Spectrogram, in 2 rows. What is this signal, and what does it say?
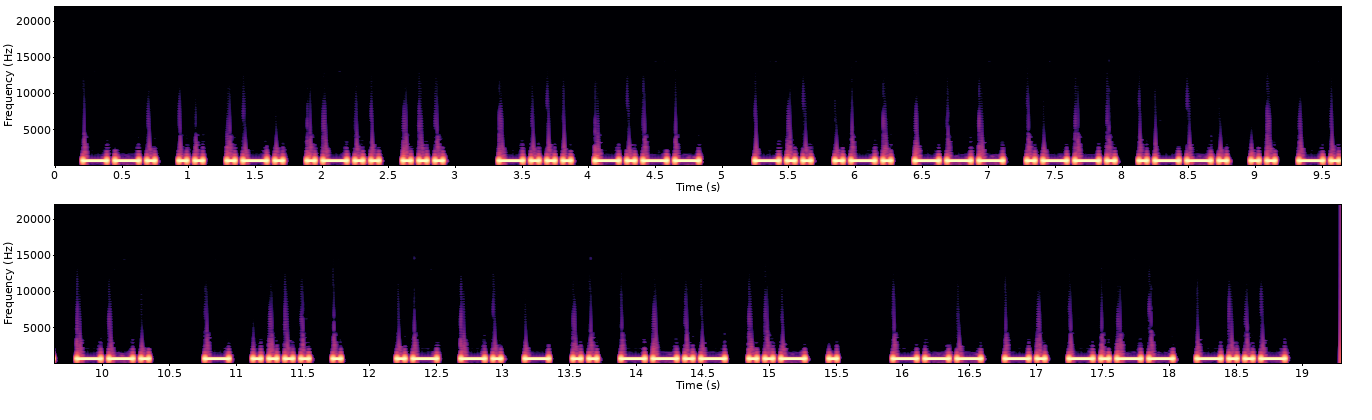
Morse code, heard as a keyed tone, about 20 wpm, 700 Hz. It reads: GIRLS BY DROPPING THE ANTIQUE ONYX
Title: Pangram Challenge v2 - 20wpm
